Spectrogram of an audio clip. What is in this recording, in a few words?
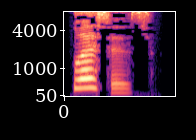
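"blesses", British English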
